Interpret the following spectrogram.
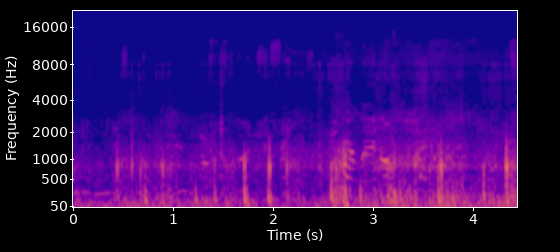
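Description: Metal cutlery tapping and clinking against a plate in short, irregular strikes, a few a second, with faint voices in the background.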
